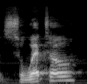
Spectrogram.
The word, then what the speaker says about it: Soweto: And then some Soweto.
